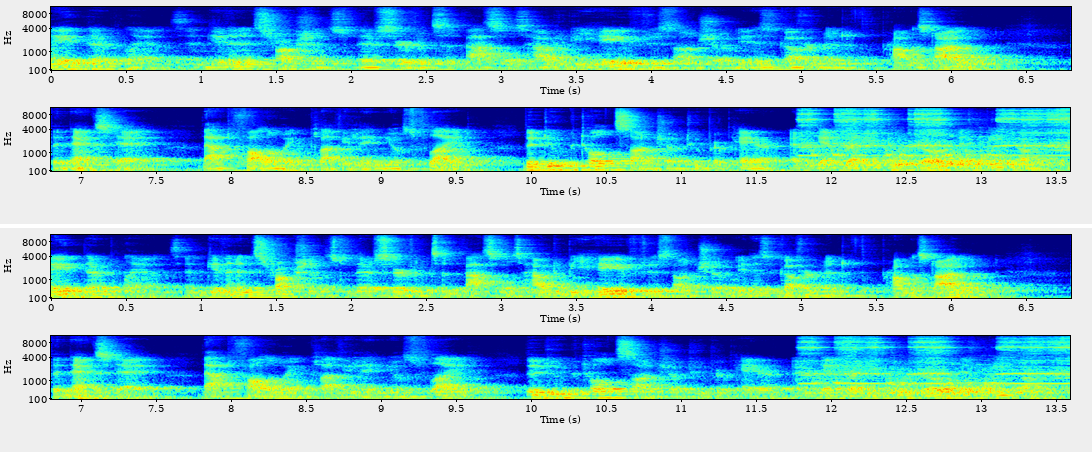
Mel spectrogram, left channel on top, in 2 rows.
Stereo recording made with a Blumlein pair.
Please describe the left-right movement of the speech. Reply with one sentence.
In this clip you hear the speech travel towards the left.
